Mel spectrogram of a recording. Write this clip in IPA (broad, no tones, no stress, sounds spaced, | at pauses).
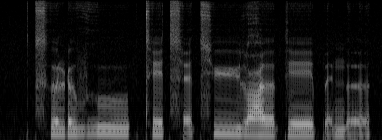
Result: t͡sʰ ɯ l ɽ ɯ v ɦ u | tʰ e t͡sʰ ɛ̰ t͡sʰ yː l ʕ əː k eː p ɛ̰ ŋ ə̰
